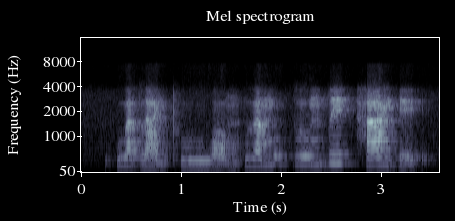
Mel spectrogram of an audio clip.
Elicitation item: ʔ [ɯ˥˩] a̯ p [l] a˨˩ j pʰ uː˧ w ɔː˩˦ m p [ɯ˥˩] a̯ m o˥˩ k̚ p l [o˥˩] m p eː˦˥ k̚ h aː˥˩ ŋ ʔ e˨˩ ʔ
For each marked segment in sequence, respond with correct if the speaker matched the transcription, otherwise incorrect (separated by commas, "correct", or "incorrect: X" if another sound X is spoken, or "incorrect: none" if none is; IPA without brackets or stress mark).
incorrect: u˥˩, correct, incorrect: ɯ˦˥, incorrect: o˦˥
